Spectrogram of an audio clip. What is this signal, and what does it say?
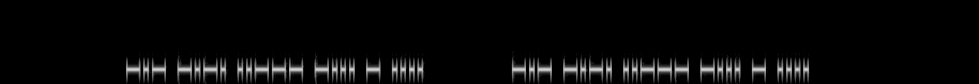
Morse code, heard as a keyed tone, about 28 wpm, 700 Hz. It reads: KC2BTH KC2BTH
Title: USA Call Signs - 6 Characters - Repeated 2x - 28wpm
